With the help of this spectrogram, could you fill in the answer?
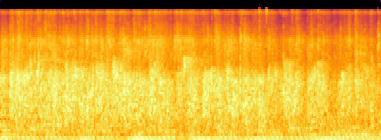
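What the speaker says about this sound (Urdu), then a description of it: "خدا ان کے جلال کے لیے زوردار تالیاں بجا دیں۔" A church congregation claps loudly together at a Palm Sunday service, a dense, steady applause that holds for the whole stretch without voices.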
